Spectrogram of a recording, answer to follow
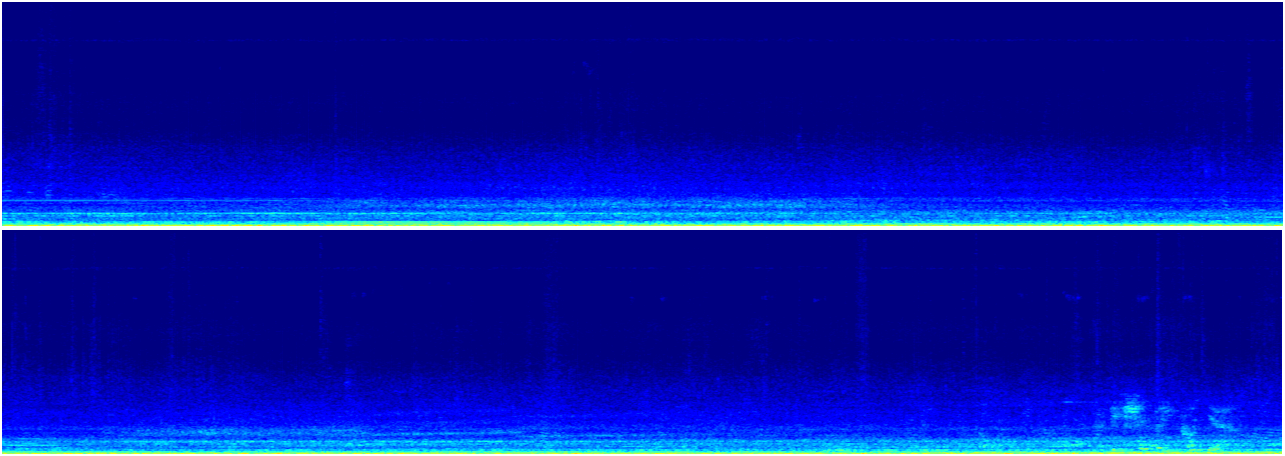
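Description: Interior running noise of a driverless Kelana Jaya Line LRT train moving along elevated track: a steady low rumble with a faint constant whine.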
